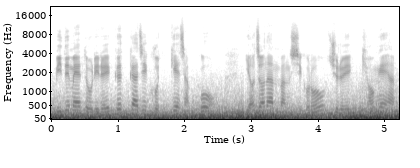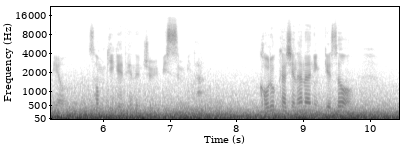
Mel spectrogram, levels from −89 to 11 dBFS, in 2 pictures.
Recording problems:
wind noise on the microphone; heavy; 4 dB above the speech

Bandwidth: 15 kHz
